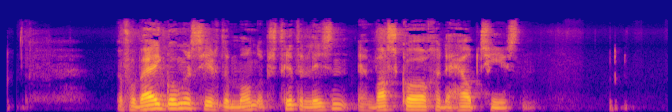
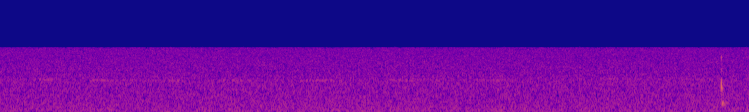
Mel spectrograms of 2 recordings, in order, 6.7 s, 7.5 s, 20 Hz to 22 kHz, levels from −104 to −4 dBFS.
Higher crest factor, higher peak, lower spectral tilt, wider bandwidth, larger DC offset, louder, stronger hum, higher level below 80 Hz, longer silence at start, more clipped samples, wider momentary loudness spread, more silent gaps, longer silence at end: about the same, 22 dB vs 26 dB; first, -2 dBFS vs -34 dBFS; about the same, -3.5 dB/octave vs -2.5 dB/octave; first, 11 kHz vs 4 kHz; neither; first, -23 LUFS vs -60 LUFS; neither; about the same, -72 dBFS vs -74 dBFS; first, 1.2 s vs 0 s; neither; first, 15 LU vs 1 LU; neither; first, 1.55 s vs 0 s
